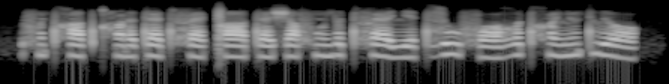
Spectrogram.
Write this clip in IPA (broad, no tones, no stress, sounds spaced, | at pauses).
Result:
f ə̃ t χ ɑ t qʰ ɑ̃ ɾ ɜ t æ t f æ ǀ ɑ t æ ʃ ɑ f ũ j ə t f æ lʲ æ t z u f ɔ ʁ ʊ t χ ə̃ lʲ ũ t lʲ ɔ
